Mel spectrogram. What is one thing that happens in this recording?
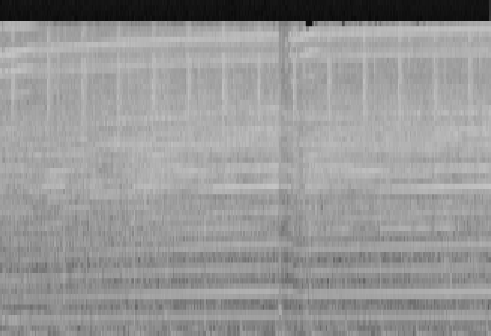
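A racing car engine drones loudly at a high, steady pitch.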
